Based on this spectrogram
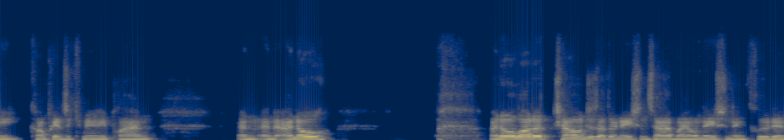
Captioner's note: sigh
